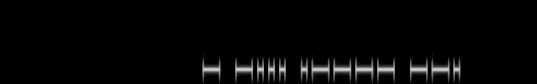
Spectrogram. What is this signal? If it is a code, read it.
Morse code, heard as a keyed tone, about 22 wpm, 700 Hz. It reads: TB1G
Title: DXCC-100 Call Signs - 4 Characters - 22wpm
